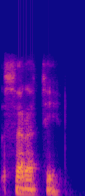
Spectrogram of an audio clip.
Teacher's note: The verb to, conjugating it now as a verb, so he, she, or it remembers is smarati, which in Pali just becomes sarati. So Pali can't begin a word with a sm, so the M drops, becomes sarati.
